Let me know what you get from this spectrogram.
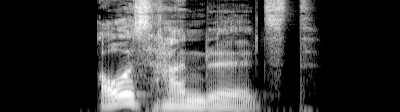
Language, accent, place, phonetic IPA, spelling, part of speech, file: German, Germany, Berlin, [ˈaʊ̯sˌhandl̩st], aushandelst, verb, De-aushandelst.ogg
- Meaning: second-person singular dependent present of aushandeln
